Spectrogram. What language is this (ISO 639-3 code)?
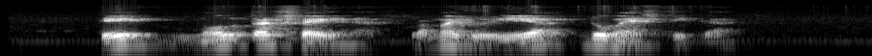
cat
